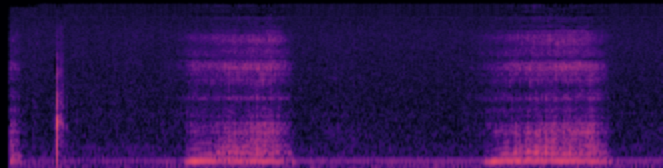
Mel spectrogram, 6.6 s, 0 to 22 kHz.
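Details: Person passed out asleep, snoring loudly: two deep, rattling snores about three seconds apart over a steady low room hum, roughly 20 breaths a minute; ordinary snoring.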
